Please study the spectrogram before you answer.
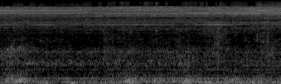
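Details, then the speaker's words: LS swap engine on rough test wiring, key-on before first start, fuel pump in a bucket: quiet steady electric hum with faint hiss, no engine running; fuel pump priming normally. "You can hear the fuel pump running. From there, I go ahead and I power up the PCM."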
